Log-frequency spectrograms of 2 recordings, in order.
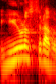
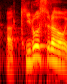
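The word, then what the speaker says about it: gyros: 그리스 햄버거라고 얘기하는 그 기로스라고도 얘기하고 유로스라고 막 이렇게 발음하는 것 알아서 좀 다른데요. 기로스라고 여러분 그 타코 같기도 하고 햄버거 같기도 하고 안에 이제 양고기 이렇게 들어가는 굉장히 맛있습니다.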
